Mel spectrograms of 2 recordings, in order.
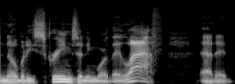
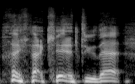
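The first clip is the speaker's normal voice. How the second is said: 1 exasperated disbelief; 7 semitones higher, 3 dB louder than usual. Retold or imitated. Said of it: "I'm like".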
